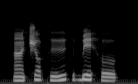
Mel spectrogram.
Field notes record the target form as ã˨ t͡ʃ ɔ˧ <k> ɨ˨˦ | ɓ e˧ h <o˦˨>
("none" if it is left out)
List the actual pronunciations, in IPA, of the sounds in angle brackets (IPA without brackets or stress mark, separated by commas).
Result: k, o˨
